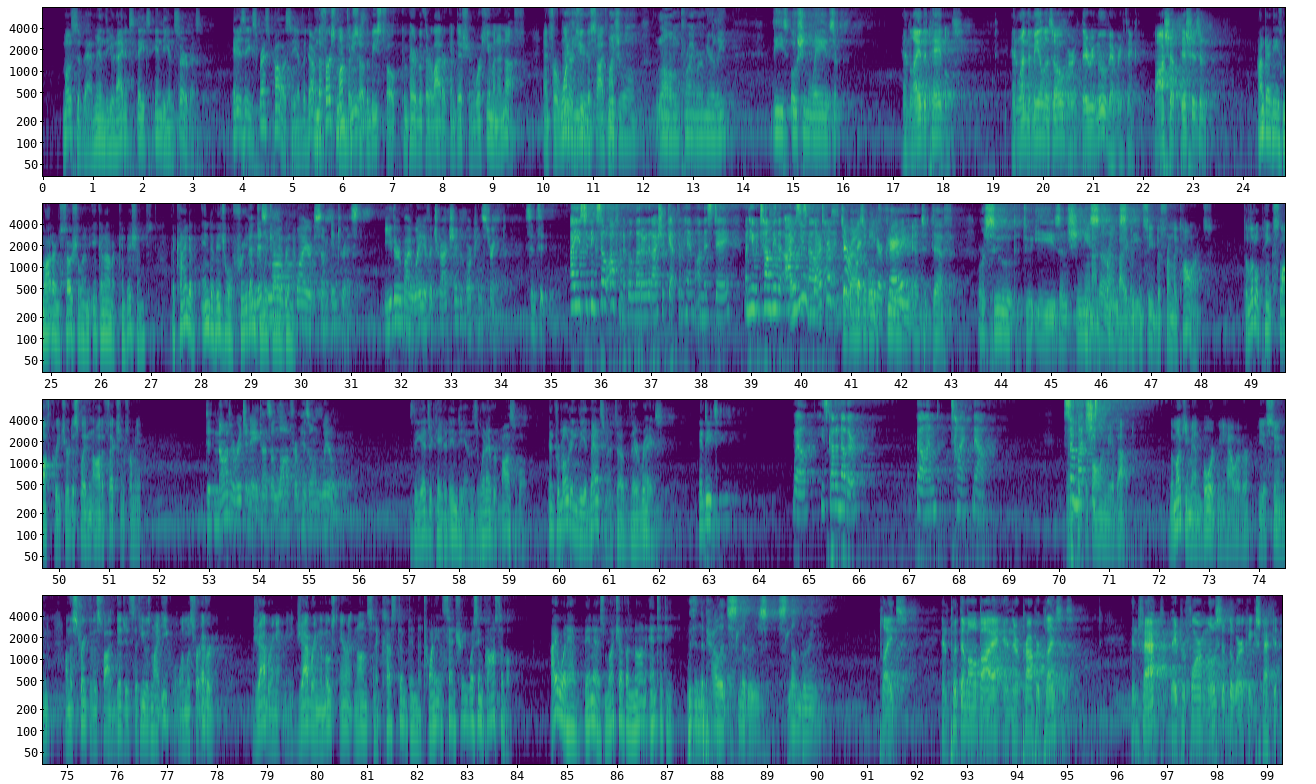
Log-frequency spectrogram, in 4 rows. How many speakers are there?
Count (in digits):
8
